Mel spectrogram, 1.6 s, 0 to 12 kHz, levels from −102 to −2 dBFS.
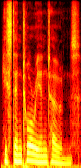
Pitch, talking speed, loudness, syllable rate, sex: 125 Hz, 110 wpm, -14 LUFS, 4.0 syllables/s, male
